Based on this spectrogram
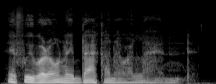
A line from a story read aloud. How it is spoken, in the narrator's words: he muttered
